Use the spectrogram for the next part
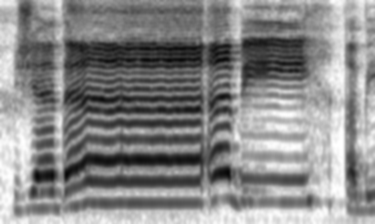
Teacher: یدا پہ جو ہے مد منفصل ہے، حروف مدہ کے بعد حمزہ دوسرے کلمے میں آ گیا ہے، تو ادھر مد منفصل 4 الفی مد ہے، 4 حرکات کے برابر ہم نے اس کو کھینچنا ہے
